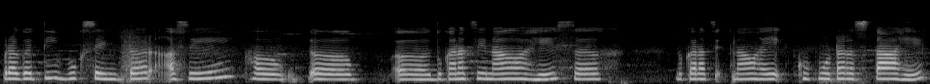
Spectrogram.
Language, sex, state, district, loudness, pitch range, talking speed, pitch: Marathi, female, Maharashtra, Sindhudurg, -23 LUFS, 245-260 Hz, 115 wpm, 250 Hz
